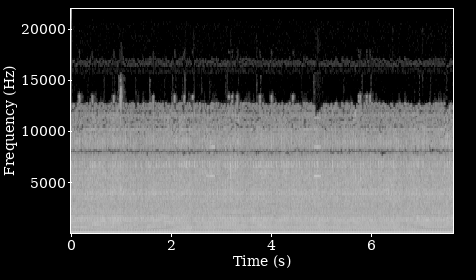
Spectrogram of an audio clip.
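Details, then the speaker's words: Generator running with a new elbow fitted on thin-wall 3/4" conduit exhaust: steady low drone with faint even buzz; the squared-off elbow touches the top of the enclosure, vibrating the whole door; muffler around 415 degrees. "That damn elbow, because it's squared off like that, is actually touching the top of this thing here. So it's making a little more noise vibrating the whole damn door there."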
